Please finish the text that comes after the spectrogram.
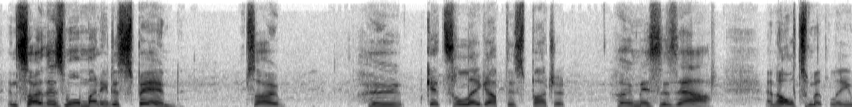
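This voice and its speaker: Male Australian field reporter, higher-pitched, very varied intonation, scripted live cross over faint background noise. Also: darkish tone. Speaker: news reporter. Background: faint ambience of a community club.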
